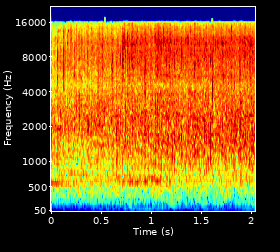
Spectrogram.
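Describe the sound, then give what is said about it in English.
An audience claps their hands together in a dense, steady burst of applause, answering the call for every single mother and every single father to clap their hands; many overlapping claps blend into a loud, continuous wash of sound with no voices standing out. “Clap your hands, every single mother, clap your hands.”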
